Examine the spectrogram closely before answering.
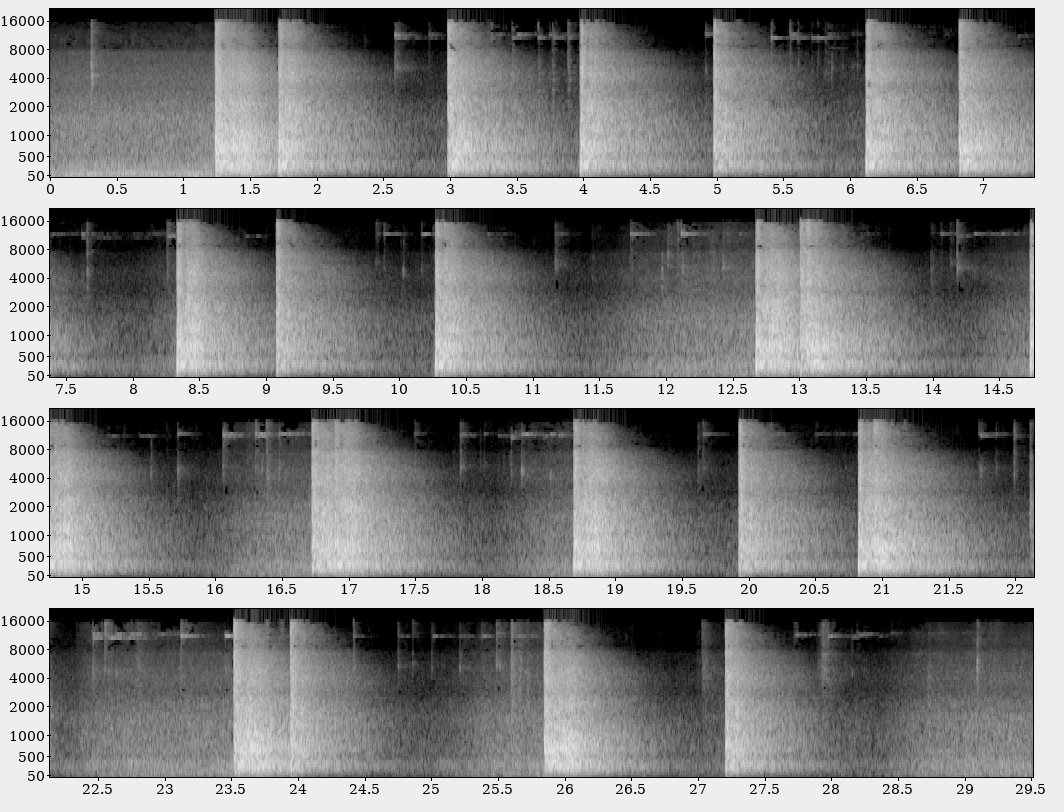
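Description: Pistol firing shot after shot, some twenty sharp cracks mostly about a second apart with a few quick doubles. Each shot rings out in a long echo off the walls of an indoor shooting range.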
